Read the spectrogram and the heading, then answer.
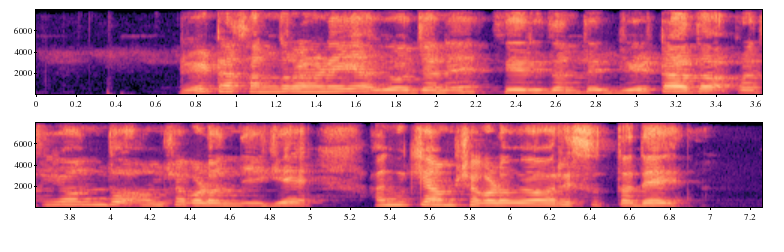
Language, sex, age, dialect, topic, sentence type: Kannada, female, 31-35, Coastal/Dakshin, banking, statement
